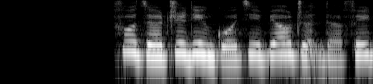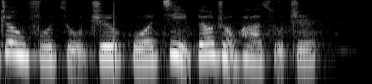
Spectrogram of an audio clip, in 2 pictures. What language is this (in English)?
Chinese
